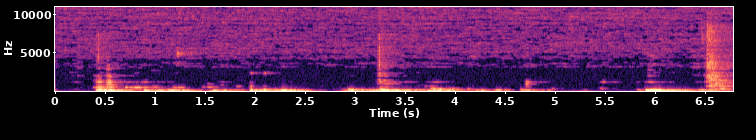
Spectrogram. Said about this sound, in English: All right. I think the noise went away. How's that sound out there? Did that humming go away?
